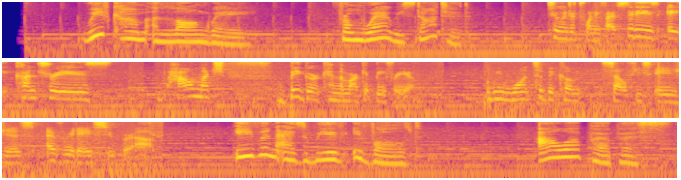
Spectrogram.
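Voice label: British English Corporate; GoLocalise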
